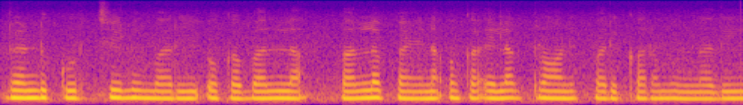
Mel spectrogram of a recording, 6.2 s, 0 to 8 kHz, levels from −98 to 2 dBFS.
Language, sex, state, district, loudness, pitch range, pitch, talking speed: Telugu, female, Telangana, Adilabad, -14 LUFS, 200-210 Hz, 200 Hz, 105 wpm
